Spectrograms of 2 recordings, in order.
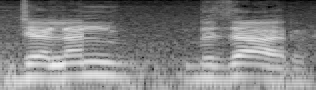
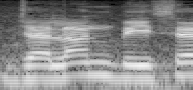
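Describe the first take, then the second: First: The second word is said as 'bazaar'. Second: The second word is said as 'besar'. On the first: This is how local people say it. "तिकडे लोक प्रोनाऊन्स करतात जलन बाजार" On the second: This is the actual name. "Jalan बेसर ॲक्च्युली आहे"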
